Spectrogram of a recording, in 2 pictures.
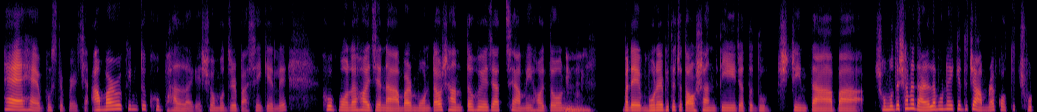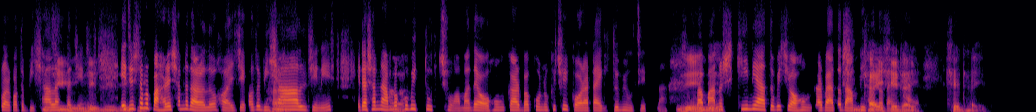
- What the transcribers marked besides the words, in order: other background noise; drawn out: "বিশাল"; laughing while speaking: "সেটাই"
- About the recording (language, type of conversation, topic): Bengali, unstructured, আপনি নতুন জায়গায় যেতে কেন পছন্দ করেন?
